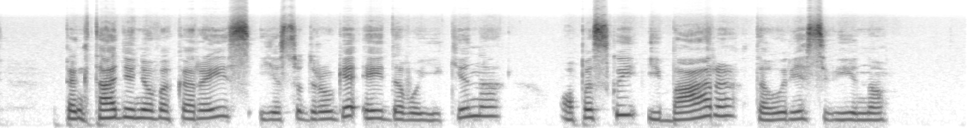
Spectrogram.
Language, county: Lithuanian, Alytus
